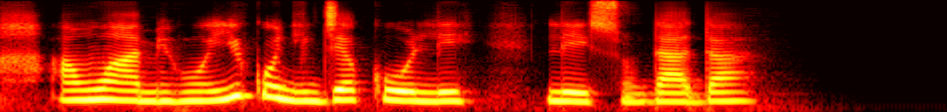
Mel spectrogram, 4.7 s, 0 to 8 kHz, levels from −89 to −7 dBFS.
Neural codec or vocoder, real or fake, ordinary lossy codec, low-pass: codec, 16 kHz, about 1 kbps, DyCAST, with the encoder's durations; fake; none; none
